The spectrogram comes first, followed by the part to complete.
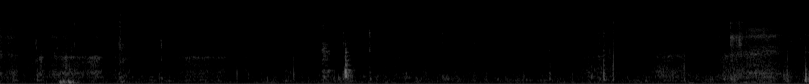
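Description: Near silence: room tone with a few faint clicks and taps, the sharpest about three and a half seconds in.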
